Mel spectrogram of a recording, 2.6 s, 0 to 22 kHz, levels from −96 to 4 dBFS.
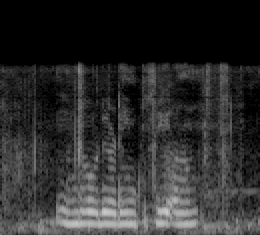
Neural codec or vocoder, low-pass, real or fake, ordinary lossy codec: codec, 44.1 kHz, 7.8 kbps, DAC; 7.2 kHz; fake; none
